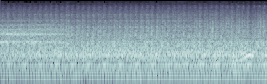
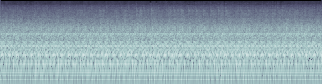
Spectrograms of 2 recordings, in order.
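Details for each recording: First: Trailer hydraulic lift after a wedged stone ripped part of the lift mechanism out: harsh, uneven grinding with rapid knocking through the lift stroke, something caught and being crushed; lift binding, likely to need cutting off and redoing. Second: Hydraulic lift raised and lowered after removing a wedged stone that had crushed and ripped a part and made an earlier bad noise; now a steady, even pump hum with no knocking, surging or grinding, normal operation.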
